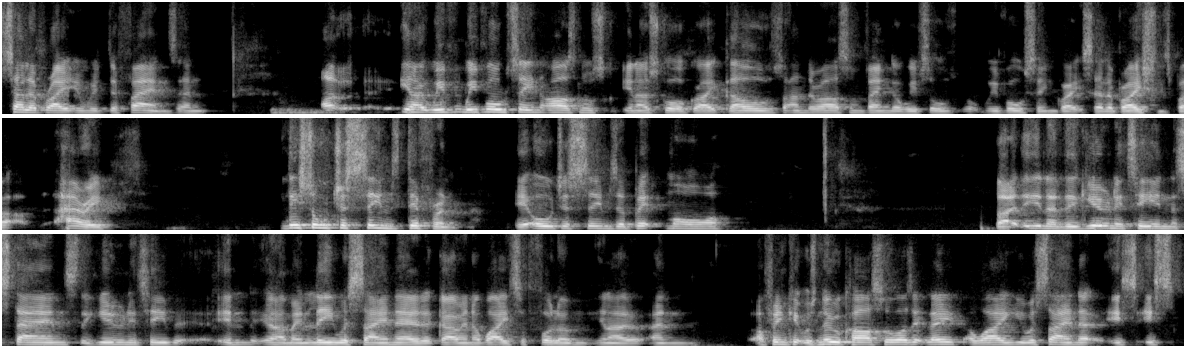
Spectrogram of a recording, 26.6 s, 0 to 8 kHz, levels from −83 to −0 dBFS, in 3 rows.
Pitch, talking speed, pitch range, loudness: 140 Hz, 190 wpm, 130-155 Hz, -17 LUFS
